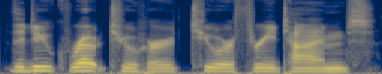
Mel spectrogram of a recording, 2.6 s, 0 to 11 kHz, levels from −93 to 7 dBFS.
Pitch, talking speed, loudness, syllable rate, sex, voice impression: 145 Hz, 210 wpm, -17 LUFS, 4.5 syllables/s, male, masculine, middle-aged, thick, slightly powerful, bright, soft, slightly muffled, intellectual, calm, friendly, reassuring, wild, kind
